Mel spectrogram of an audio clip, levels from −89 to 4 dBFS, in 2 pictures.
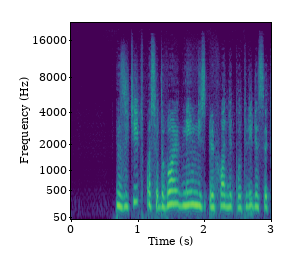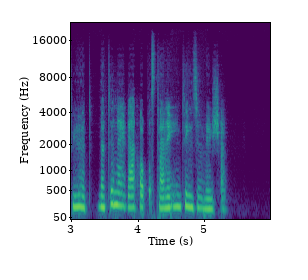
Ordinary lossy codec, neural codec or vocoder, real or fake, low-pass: none; codec, 44.1 kHz, 0.9 kbps, DAC; fake; 19.8 kHz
